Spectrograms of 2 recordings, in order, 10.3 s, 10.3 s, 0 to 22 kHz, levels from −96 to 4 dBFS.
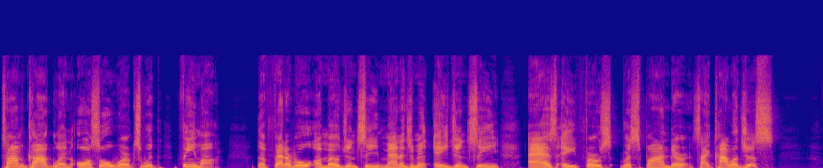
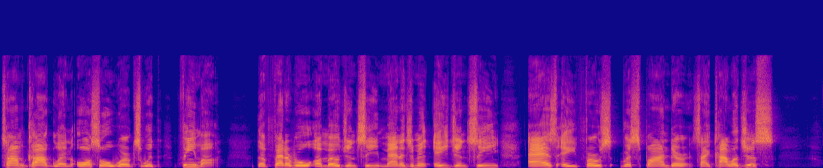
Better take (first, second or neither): first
